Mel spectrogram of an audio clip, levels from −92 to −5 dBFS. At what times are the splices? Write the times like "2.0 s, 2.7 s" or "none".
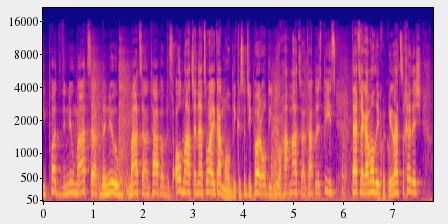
6.7 s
